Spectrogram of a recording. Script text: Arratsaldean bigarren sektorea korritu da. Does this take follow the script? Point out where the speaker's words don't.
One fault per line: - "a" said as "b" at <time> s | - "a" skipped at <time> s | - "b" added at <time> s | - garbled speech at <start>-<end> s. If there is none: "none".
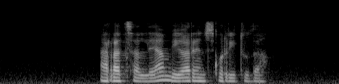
- "sektorea" skipped at 2.1 s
